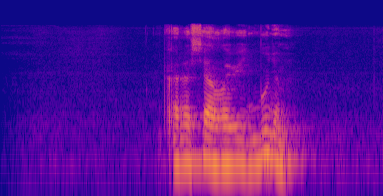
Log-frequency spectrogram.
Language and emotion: Russian, neutral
